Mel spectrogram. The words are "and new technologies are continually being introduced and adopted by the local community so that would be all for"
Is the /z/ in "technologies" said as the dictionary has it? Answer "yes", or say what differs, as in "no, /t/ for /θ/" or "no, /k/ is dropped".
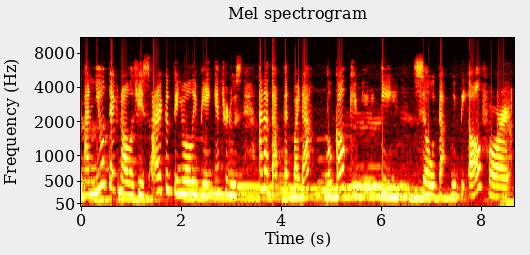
no, /s/ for /z/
